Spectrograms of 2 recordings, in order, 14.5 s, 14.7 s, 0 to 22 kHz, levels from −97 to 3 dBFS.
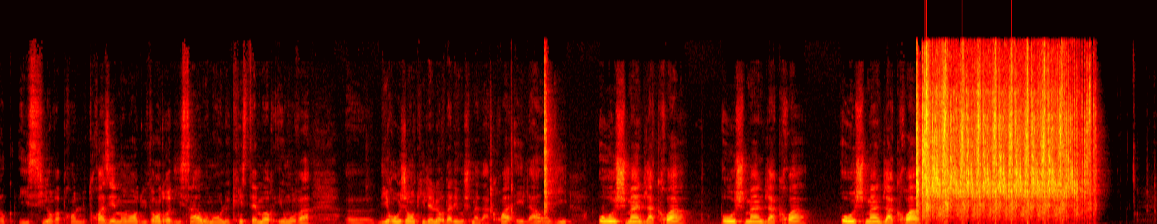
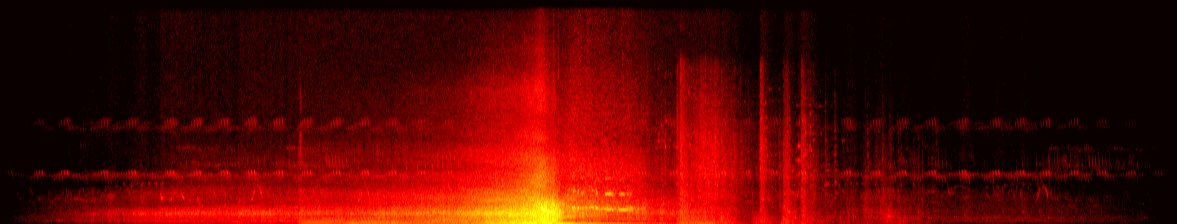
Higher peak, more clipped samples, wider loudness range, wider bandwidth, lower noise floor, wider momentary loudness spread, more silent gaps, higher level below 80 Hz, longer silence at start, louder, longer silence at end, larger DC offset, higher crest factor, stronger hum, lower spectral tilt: first, 0 dBFS vs -4 dBFS; neither; about the same, 22 LU vs 24 LU; about the same, 18 kHz vs 19.5 kHz; second, -71 dBFS vs -86 dBFS; second, 24 LU vs 30 LU; neither; second, -76 dBFS vs -50 dBFS; second, 0 s vs 3.75 s; about the same, -24 LUFS vs -23 LUFS; second, 0.75 s vs 5.2 s; neither; about the same, 30 dB vs 26 dB; neither; second, -0.5 dB/octave vs -5 dB/octave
